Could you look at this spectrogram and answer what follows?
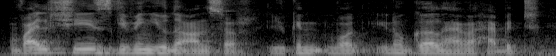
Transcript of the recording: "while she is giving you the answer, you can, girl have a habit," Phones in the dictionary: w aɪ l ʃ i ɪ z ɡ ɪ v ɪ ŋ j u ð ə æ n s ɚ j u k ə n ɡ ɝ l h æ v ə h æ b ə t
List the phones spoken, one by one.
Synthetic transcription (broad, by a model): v aɪ l ʃ i ɪ z ɡ ɪ v ɪ ŋ j u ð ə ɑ n s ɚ j u k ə n ɡ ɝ l h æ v ə h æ b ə t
